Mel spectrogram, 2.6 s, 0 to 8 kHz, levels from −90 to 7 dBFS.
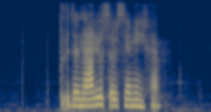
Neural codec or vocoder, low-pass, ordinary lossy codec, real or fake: codec, 16 kHz in and 24 kHz out, 0.6 kbps, FireRedTTS-2 codec; 7.2 kHz; Opus, 32 kbps; fake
